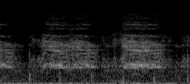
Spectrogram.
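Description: A rooster crows in the Guacamelee video game, with two loud, drawn-out crows in quick succession filling the short clip.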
